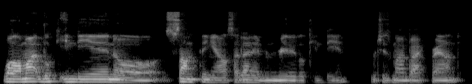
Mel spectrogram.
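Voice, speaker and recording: A man in his thirties with an Australian accent rambles through a personal podcast monologue. His voice sits a little low. He hesitates often, filling pauses with ums and restarting his sentences. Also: fairly even intonation. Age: 30s. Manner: hesitant, many ums and self-corrections. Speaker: podcast host.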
